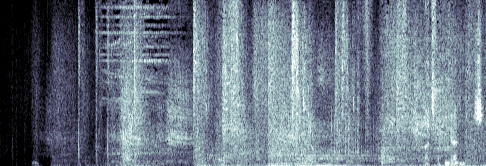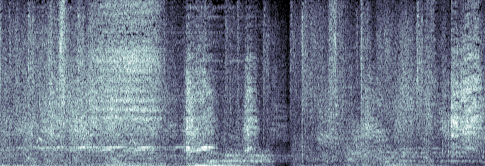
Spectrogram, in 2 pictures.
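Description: Weapons clash and spells burst in a noisy fantasy battle.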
